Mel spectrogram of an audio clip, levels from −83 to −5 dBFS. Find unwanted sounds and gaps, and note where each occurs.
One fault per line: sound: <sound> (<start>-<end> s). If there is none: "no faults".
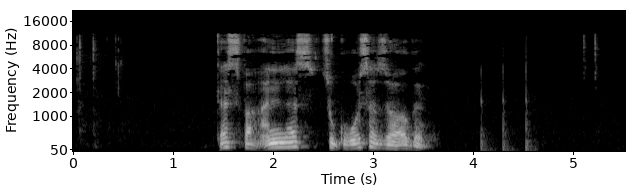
sound: thud (4.1-4.7 s)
